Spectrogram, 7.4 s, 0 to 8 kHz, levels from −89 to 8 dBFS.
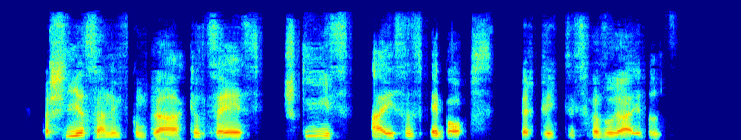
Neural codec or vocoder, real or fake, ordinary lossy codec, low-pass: codec, 44.1 kHz, 2.6 kbps, DAC; fake; AAC, 32 kbps; 7.2 kHz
